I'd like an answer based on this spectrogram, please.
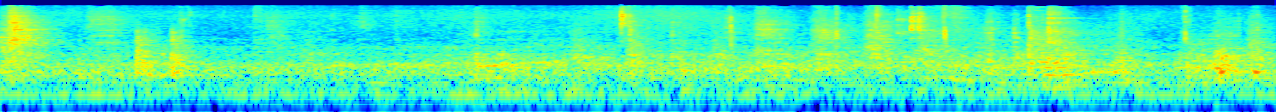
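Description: Close-miked eating: chewing, with metal chopsticks clicking against a metal bowl as the noodles are picked at and stirred, in many short irregular clicks.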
